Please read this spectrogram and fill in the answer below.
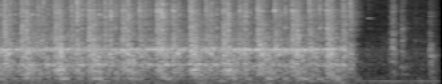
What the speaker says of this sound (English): And I have my sewing machine set to, oops, something just bunched up.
